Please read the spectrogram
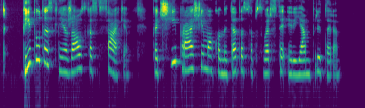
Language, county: Lithuanian, Panevėžys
